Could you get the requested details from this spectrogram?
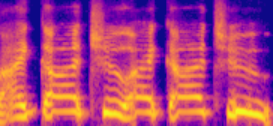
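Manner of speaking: mock very high, very drawn-out gloating. Retelling a scene where a woman gloats: imitating someone gloating. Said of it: "She was even gloating at first".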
